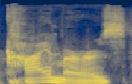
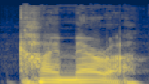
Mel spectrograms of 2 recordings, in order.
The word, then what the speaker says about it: chimera: She uses the word chimers, which, as it turns out, is a mispronunciation of the ancient mythic term chimera.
